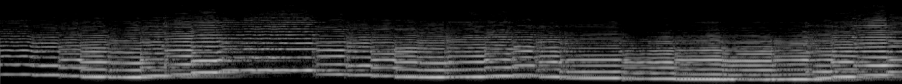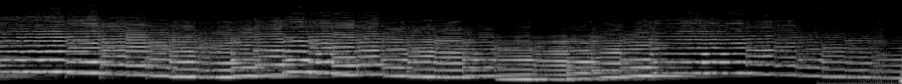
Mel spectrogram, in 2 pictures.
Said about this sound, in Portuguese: Acabamos de ouvir o Prelúdio e Fuga em Ré menor do alemão Johann Sebastian Bach, tocado por nada menos do que uma viola.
